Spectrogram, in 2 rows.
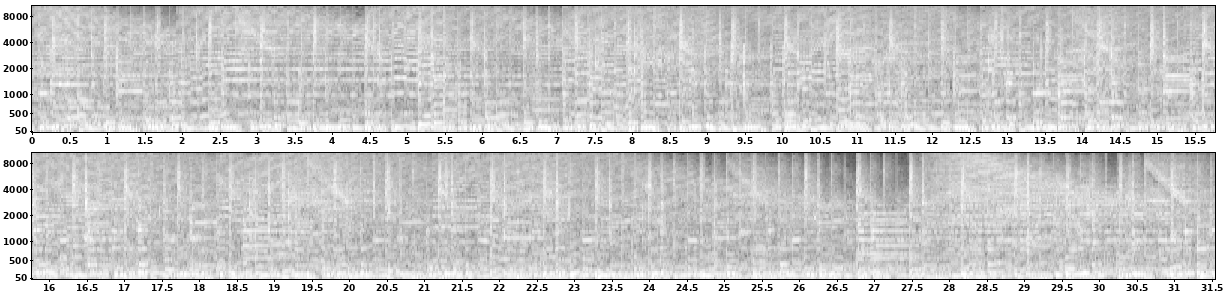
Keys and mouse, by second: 1.1 click, 2.7 right click, 3.6-4.7 drag, 4.9-6.4 ctrl+middle drag, 6.4 right click, 6.9 click, 7.7 right click, 8.0-9.1 drag, 9.1 right click, 9.7 click, 10.5-10.9 shift+middle drag, 10.9 right click, 11.4 click, 12.3 ctrl+shift+middle click, 13.0 right click, 13.5 click, 14.1-15.5 ctrl+middle drag, 16.0-16.6 drag, 16.6-20.2 ctrl+middle drag, 20.2-20.8 right drag, 20.8 click, 21.2-22.2 drag, 22.8 ctrl+shift+middle click, 23.5 click, 25.2-25.7 drag, 25.7 ctrl+shift+middle click, 26.6-27.5 drag, 27.5 middle click, 28.0-28.7 drag, 28.7-29.3 ctrl+middle drag, 29.3 right click, 30.2 click, 31.2 drag.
